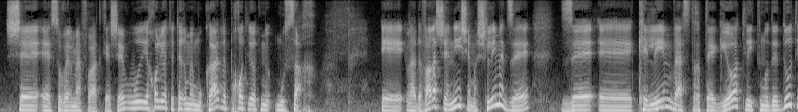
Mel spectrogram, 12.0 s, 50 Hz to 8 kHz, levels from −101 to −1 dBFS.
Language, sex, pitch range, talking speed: Hebrew, male, 105-155 Hz, 100 wpm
